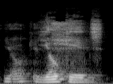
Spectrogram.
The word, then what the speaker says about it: Jokic: Jokic.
